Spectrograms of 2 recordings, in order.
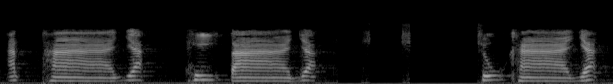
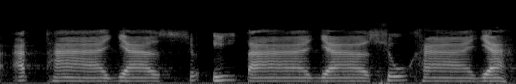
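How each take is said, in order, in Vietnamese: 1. Các nguyên âm được giữ ngắn. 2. Các nguyên âm được kéo dài ra.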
